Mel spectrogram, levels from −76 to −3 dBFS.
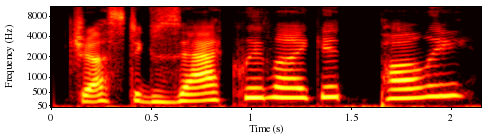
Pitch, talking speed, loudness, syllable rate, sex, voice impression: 280 Hz, 140 wpm, -19 LUFS, 4.5 syllables/s, female, very feminine, slightly young, thin, tensed, slightly powerful, very bright, slightly soft, very clear, very fluent, very cute, intellectual, very refreshing, sincere, slightly calm, very friendly, very unique, elegant, slightly wild, sweet, lively, kind, slightly intense, slightly light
